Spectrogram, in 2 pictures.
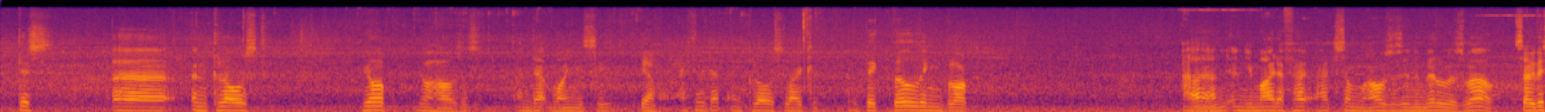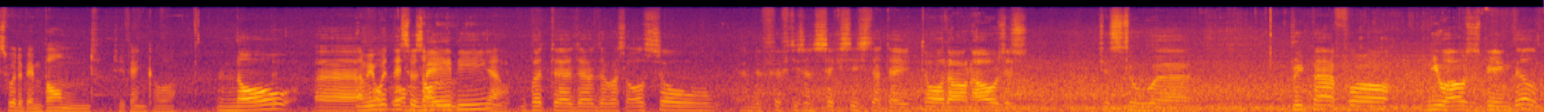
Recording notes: Radio On Berlin. Sat down in the junkie park right outside the Radio On studio in Kreuzberg. Amidst traffic noises, sirens, u-bahn traffic and butterflies fluttering around. Homeless wasps annoying people eating cakes. Against a background of eternal traffic noises.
